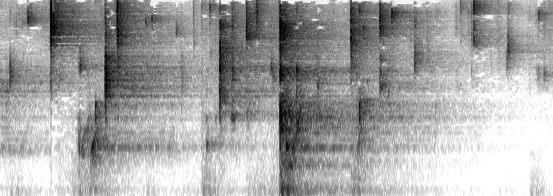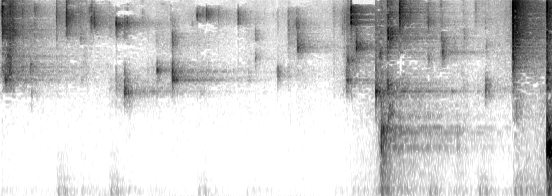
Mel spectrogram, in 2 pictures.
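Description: Water drops plink and splash into still water.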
